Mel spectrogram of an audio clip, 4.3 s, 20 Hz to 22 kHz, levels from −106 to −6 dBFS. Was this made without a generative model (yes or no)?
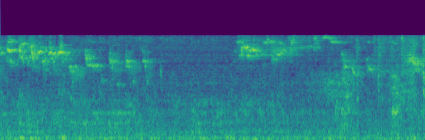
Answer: no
